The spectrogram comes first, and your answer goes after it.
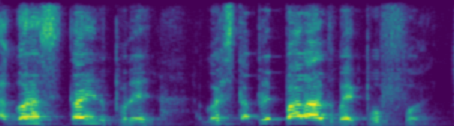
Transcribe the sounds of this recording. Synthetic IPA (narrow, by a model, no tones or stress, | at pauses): aɡɔɾɐse̥t̪aĩnd̪ʊpoɾeaɡɔɾɐse̥t̪apɾepaɾad̪ʊpɾaipofɐ̰̃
